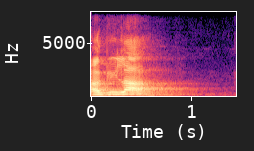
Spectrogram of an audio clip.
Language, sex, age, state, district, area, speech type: Maithili, male, 30-45, Bihar, Darbhanga, urban, read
